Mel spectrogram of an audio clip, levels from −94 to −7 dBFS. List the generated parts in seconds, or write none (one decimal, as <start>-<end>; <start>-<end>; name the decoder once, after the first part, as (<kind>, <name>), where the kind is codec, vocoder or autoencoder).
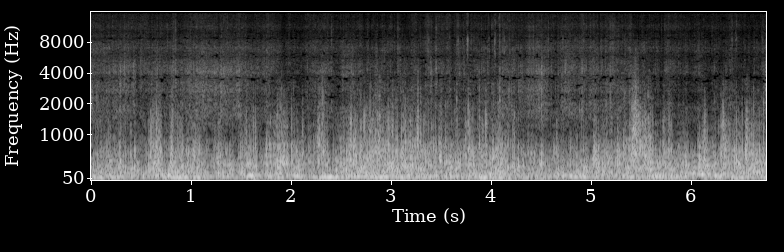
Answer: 0.0-0.7 (vocoder, BigVGAN v2)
